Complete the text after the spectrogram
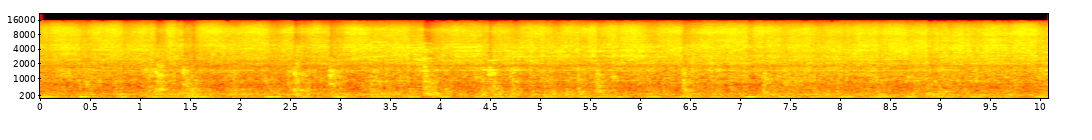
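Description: A steam locomotive chuffs steadily as it runs along the track.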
